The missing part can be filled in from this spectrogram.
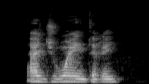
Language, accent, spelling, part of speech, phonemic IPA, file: French, Canada, adjoindrez, verb, /ad.ʒwɛ̃.dʁe/, LL-Q150 (fra)-adjoindrez.wav
- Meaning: second-person plural simple future of adjoindre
